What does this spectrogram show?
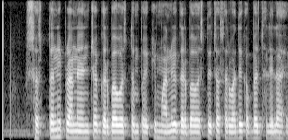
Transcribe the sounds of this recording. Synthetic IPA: səst̪ənipɾanəjaɲt͡ɕjaɡəɾbʱaʋəst̪əmpəjkiːmanʋeɡəɾbʱaʋəst̪et͡sasəɾʋad̪ʱikəbʱjat̪̚d͡zʱalelaːɦe

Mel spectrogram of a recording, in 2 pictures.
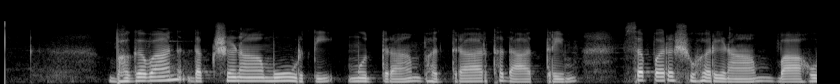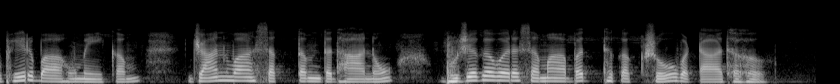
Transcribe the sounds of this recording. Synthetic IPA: bʱɐɡɐʋaːnd̪ɐkʂiɳaːmuːɾt̪imud̪ɾaːmbʱɐd̪ɾaːɾt̪ʰɐd̪aːt̪ɾimsɐpɐɾɐʃuɦɐɾiɳaːmbaːɦubʱeːɾbaːɦumeːkɐmd͡ʒaːnʋaːsɐk̚t̪ɐmt̪ɐd̪ʱaːnoːbʱud͡ʒɐɡɐʋɐɾɐsɐmaːbɐd̪ʱːɐkɐkʂoːʋɐʈaːd̪ʱɐɦɐ̆

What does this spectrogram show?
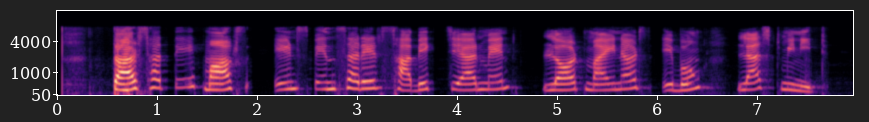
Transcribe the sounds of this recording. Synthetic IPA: t̪aɾʃat̪ʰemaɾks | enspensaɾeɾʃabek̚t͡ɕeaɾmɛn | lɔɾɖmajnaɾs | eboŋ | lasʈminiʈ

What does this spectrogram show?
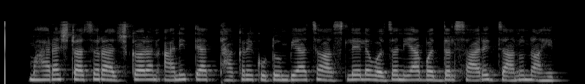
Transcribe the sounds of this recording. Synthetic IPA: məɦaɾaʂʈɾat͡səɾad͡zkaɾəɳaɽ̃it̪jat̪ʰːakɾekuʈumbjat͡saəsleləʋəd͡zənjabəd̪ːəlsaɾiːt͡s̚d͡zaɽ̃uːnaɦit̪̚

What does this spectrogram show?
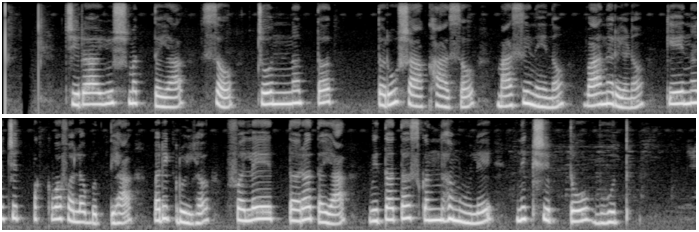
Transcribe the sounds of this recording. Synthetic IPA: t͡ɕiɾaːjuʂmɐt̪ːɐja | sə | t͡ʃoːnːɐt̪ə | t̪ɐɾuʃaːkʰaːsə | maːsineːɳə | ʋaːnɐɾeːɳə | keːnɐt͡ʃit̪̚pɐkʋɐfɐlɐbud̪ʱja | pɐɾiɡɾujɐ | fɐlet̪ɐɾət̪ɐja | ʋit̪ɐt̪əskənd̪ʱɐmuːle | nikʂip̚t̪oːbʱuːt̪

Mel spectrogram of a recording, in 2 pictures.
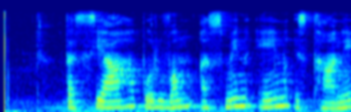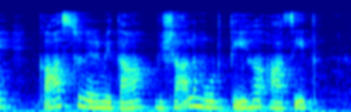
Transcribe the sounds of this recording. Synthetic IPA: t̪ɐsjaːɦɐ̆pʊɾʋɐmɐsmineːmɪst̪ʰaːneː | kaːsʈnɪɾmit̪aːʋɪʃa̰ːlɐmuːɾt̪iːɦɐ̆ʔaːsiːt̪

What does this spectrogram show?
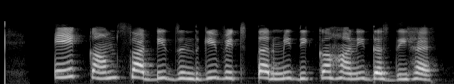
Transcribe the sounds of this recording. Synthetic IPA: eːkːəmsaːɖiːzɪnd̪əɡiːʋɪt͡ʃt̪əɾmiːd̪iːkəɦaːniːd̪əsd̪iːɦɛː

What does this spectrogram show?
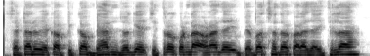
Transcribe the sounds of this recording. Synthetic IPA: seʈaɾuekɔpikɔp̚bʱjanɔd͡ʒoɡet͡ʃit̪ɾɔkɔɳɖaɔɽ̃ad͡ʒajbjebɔt͡ʃʰɔd̪ɔkɔɾad͡ʒajt̪ʰila

